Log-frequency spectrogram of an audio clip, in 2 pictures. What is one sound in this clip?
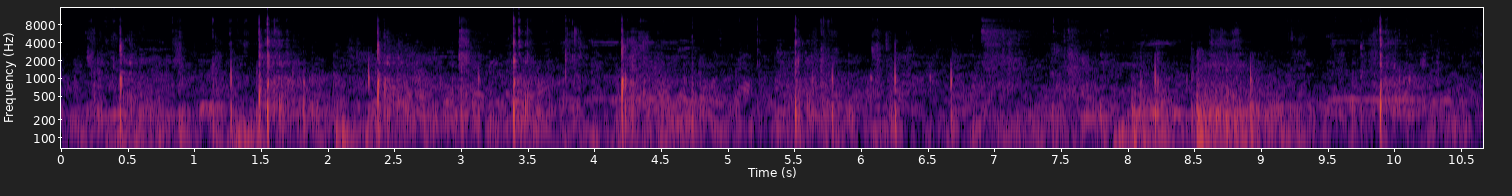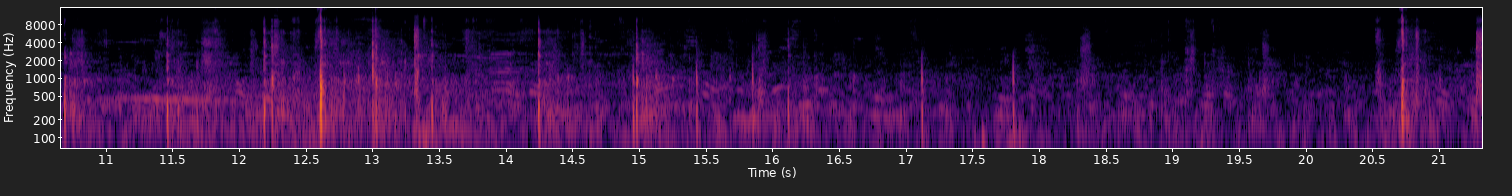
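A tennis ball bounces on clay with sharp thuds.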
